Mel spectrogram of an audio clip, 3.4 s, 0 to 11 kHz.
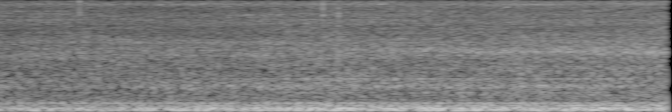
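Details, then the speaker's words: Two-year-old 100-ton Trane IntelliPak rooftop unit after repairing cracked static pressure sensing tubing, blower now about 64 percent holding 1.5 in water column: steady, even low rumble, no surging or banging, much quieter than the freight-train roar before; normal blower operation. "all right so I mean you can hear the difference I don't know if y'all can't over video it sounds better it sounds much more normal"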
